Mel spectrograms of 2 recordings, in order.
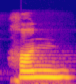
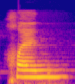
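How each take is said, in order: First: The syllable sounds heavy and dark, like khon. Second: The syllable sounds light and clear, like khan. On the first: The speaker calls it wrong. "il ne faut pas l'emphatiser comme ceci" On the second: The speaker calls it right. "Donc la prononciation correcte est"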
